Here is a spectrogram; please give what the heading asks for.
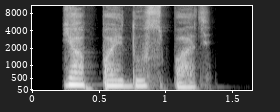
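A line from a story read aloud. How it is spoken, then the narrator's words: Strained, forced out. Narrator (Russian): почти не слыша собственного голоса из-за внезапно начавшегося шума в ушах, выдавила Яна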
